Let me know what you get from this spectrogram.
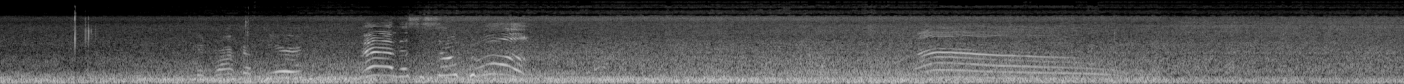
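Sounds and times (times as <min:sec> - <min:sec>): creek rapids rushing: 0:00.0 - 0:14.0
long falling voice-like tone: 0:09.2 - 0:11.4.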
